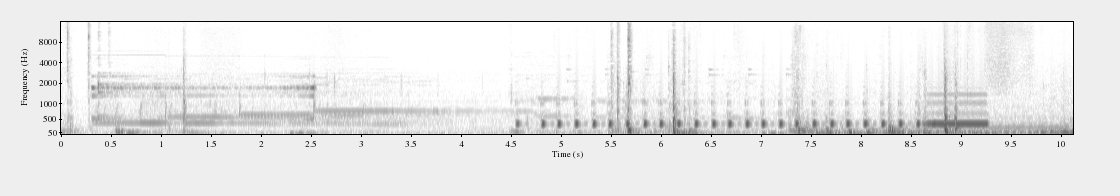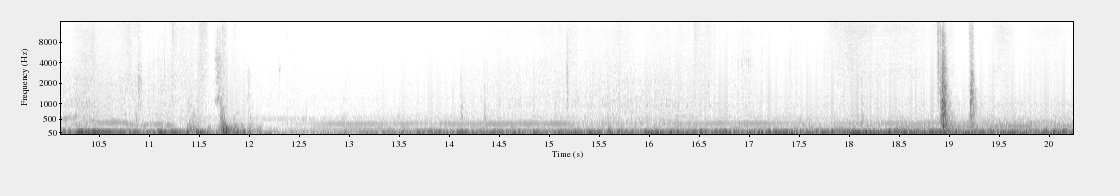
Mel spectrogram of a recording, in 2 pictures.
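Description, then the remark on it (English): The Zoe electric car's synthetic sci-fi warning sound: layered humming tones, then a stretch of rapid rhythmic pulsing, settling into a steady low drone with faint airy swells. No one speaks. “I've recorded the sound of the Zoe. This is what it sounds like.”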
